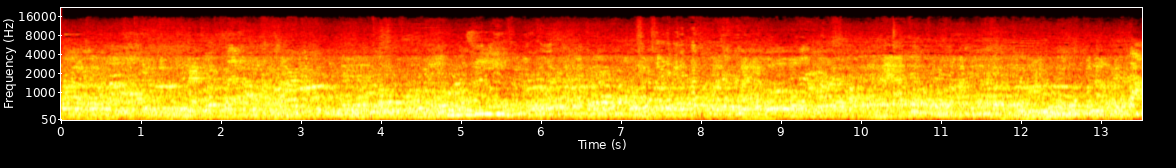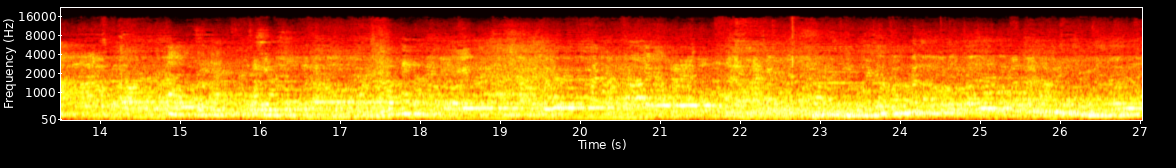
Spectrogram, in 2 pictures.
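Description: A young woman sings into a microphone, heard through a loudspeaker outdoors.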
